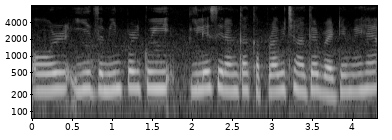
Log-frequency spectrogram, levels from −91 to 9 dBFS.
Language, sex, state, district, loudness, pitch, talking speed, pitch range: Urdu, female, Andhra Pradesh, Anantapur, -22 LUFS, 245 Hz, 195 wpm, 240-255 Hz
